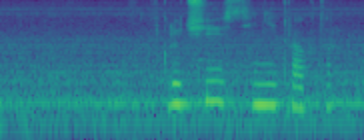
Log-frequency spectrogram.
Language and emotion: Russian, neutral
